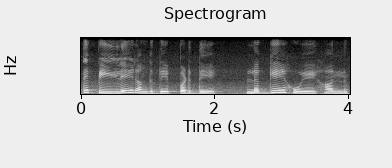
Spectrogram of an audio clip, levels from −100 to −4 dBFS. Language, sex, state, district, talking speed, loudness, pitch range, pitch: Punjabi, female, Punjab, Kapurthala, 120 wpm, -16 LUFS, 210-260 Hz, 225 Hz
